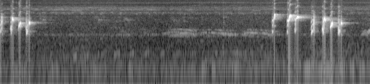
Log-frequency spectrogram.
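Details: Red-whiskered bulbul from southern Thailand used as a lure. A short burst of bright descending chirps comes first, then a long quiet gap with faint low rumble, then a lively string of sharp, slurred chirps.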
